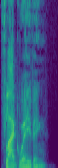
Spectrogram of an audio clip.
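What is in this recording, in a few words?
"flag waving", British English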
